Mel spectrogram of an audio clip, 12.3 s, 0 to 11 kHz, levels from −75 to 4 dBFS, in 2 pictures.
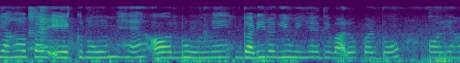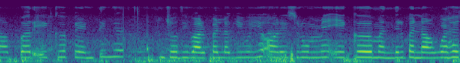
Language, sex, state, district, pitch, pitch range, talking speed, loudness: Hindi, female, Bihar, Araria, 295 Hz, 285-310 Hz, 185 wpm, -17 LUFS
